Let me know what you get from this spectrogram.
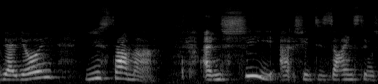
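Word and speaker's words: Yayoi Kusama: called and i asked my nephew how to pronounce this so if i get this wrong i'm very sorry but she's called yayoi usama and she actually designs things with pumpkins so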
